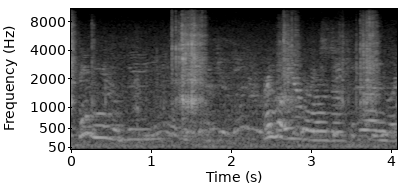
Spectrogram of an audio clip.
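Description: A quiet, indistinct voice with a few brief light clicks, about a second and a half in and twice more near the end, as the plastic Lego model is turned in the hands.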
